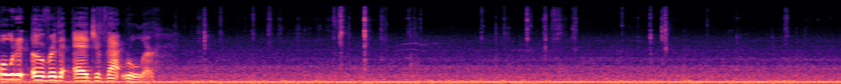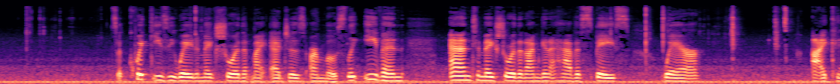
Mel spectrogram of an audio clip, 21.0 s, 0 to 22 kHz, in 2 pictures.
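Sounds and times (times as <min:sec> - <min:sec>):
steady low hum: 0:00.0 - 0:21.0
paper folding crackles: 0:02.1 - 0:12.0.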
